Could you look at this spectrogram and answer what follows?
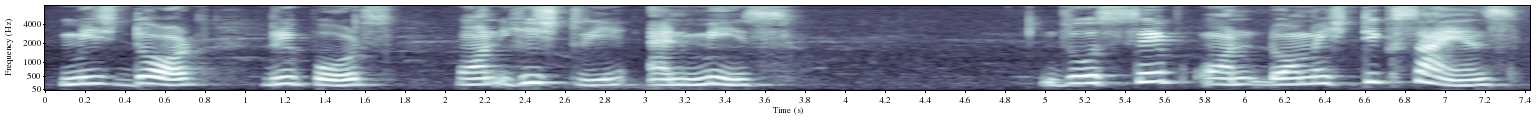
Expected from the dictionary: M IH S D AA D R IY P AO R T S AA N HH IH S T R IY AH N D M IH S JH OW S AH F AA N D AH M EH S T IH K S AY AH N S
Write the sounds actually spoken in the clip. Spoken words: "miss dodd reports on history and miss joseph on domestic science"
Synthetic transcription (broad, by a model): M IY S D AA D R IY P AO R T S AA N HH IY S T R IY AH N D M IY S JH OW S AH P AA N D AH M EH S T IH K S AY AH N S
